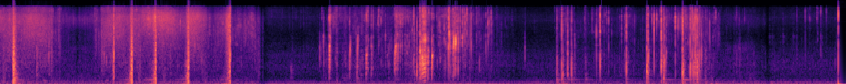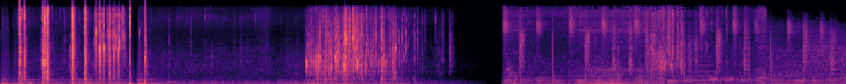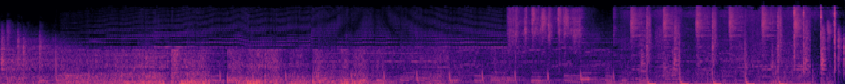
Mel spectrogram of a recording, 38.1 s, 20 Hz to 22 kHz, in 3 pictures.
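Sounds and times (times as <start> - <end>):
tyre crushing brittle objects: 0.0 - 4.0, 4.8 - 7.6, 8.4 - 11.4, 12.2 - 15.0, 17.3 - 19.6
car rumbling: 20.6 - 23.4.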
